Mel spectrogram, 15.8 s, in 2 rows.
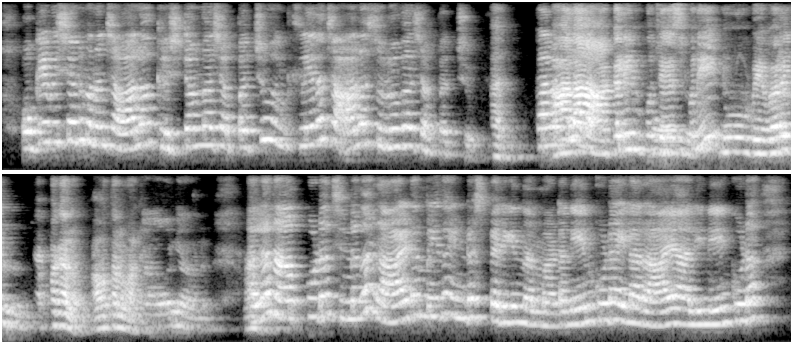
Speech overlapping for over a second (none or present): none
